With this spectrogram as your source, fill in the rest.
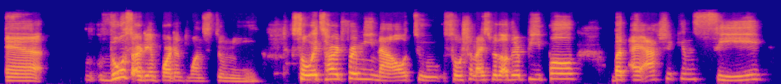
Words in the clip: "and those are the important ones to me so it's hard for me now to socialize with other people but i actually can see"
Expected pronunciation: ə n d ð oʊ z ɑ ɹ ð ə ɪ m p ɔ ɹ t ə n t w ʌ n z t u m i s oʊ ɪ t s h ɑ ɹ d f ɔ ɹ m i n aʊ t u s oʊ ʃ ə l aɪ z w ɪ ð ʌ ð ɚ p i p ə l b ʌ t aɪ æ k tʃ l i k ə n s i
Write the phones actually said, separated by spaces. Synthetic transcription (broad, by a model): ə n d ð oʊ s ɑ ɹ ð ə ɪ m p ɔ ɹ t ə n t w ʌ n s t u m i s oʊ ɪ t s h ɑ ɹ d f ɔ ɹ m i n aʊ t u s oʊ ʃ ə l aɪ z w ɪ ð ʌ ð ɚ p i p ə l b ʌ t aɪ æ k tʃ l i k ə n s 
